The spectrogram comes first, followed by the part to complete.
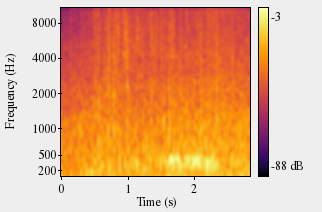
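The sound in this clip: Pigeons in a flock of well-fed city birds give soft, low cooing calls that rise faintly out of a steady background hum.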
